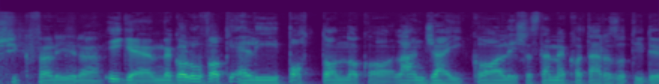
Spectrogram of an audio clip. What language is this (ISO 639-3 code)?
hun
